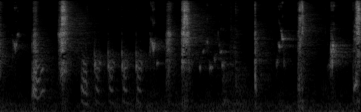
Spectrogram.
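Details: Couple of pet budgerigars conversing during free flight in the house: loud squawks and chirps alternating with a rapid series of soft clicking pulses, irregularly spaced, over faint indoor hum.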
